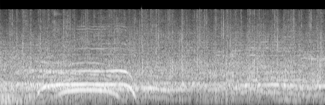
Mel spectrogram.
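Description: Theatre audience applauding and cheering as a song ends, with a few long voiced shouts rising and falling about a second in.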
